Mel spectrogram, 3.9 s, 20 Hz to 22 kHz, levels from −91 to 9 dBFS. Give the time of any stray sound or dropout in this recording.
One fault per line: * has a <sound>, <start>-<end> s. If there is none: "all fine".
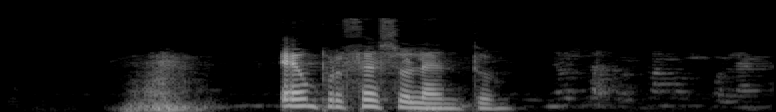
all fine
